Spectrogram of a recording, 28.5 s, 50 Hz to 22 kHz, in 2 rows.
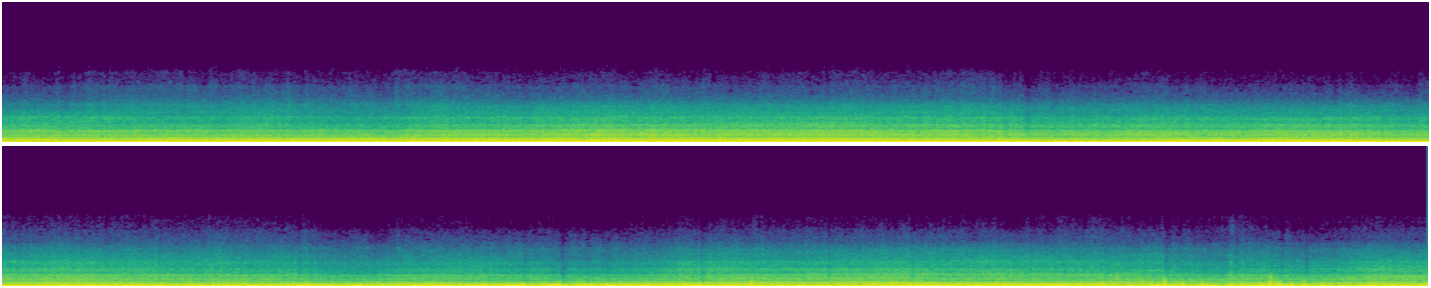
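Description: Honda CMX 500's parallel-twin engine running under way at a fairly steady pace, its note drifting gently up and down over a dense low rumble.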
